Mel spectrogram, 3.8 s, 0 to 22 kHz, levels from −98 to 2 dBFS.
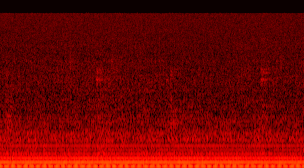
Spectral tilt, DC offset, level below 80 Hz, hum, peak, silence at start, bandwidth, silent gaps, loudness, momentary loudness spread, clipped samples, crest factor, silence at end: -6 dB/octave; under 0.1%; -54 dBFS; none; -40 dBFS; 0 s; 16 kHz; none; -52 LUFS; 1 LU; under 0.1%; 10 dB; 0 s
